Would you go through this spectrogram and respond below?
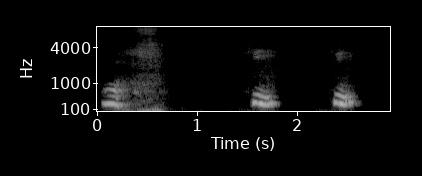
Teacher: No caso das semiconsoantes ou semivogais, essa adaptação não acontece, como, por exemplo, FI para barbatana, o F tem uma realização arredondada, que desaparece em decorrência da vogal I. F, fi, perdeu o arredondamento.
